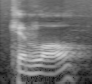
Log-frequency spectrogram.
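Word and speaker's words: Kinloch: Pringle, Days, and again, that's our pronunciation of D-E-A-S. Everywhere else, it's D's. Pringle, Days, Abercrombie, Allen, Buchanan, Bullock, Kinlaw, K-I-N-L-O-C-H, Kinlaw, and Logan.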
